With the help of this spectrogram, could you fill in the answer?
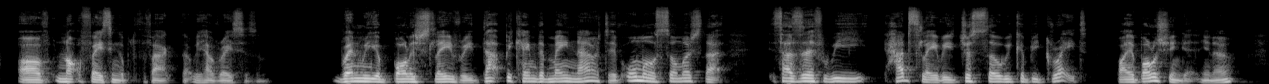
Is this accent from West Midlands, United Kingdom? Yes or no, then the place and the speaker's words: yes; Wolverhampton, West Midlands, United Kingdom; I'm from Wolverhampton.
